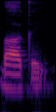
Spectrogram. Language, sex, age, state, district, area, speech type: Kashmiri, male, 18-30, Jammu and Kashmir, Shopian, urban, spontaneous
